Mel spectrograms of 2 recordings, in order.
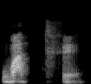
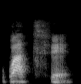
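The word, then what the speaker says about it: łatwo: Então, por exemplo, essa palavra aqui que significa fácil é a gente lê watf watf lá no início, aquele l cortado, tem esse tomão de um certo u parecido com u.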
